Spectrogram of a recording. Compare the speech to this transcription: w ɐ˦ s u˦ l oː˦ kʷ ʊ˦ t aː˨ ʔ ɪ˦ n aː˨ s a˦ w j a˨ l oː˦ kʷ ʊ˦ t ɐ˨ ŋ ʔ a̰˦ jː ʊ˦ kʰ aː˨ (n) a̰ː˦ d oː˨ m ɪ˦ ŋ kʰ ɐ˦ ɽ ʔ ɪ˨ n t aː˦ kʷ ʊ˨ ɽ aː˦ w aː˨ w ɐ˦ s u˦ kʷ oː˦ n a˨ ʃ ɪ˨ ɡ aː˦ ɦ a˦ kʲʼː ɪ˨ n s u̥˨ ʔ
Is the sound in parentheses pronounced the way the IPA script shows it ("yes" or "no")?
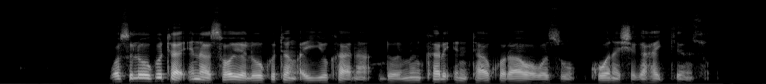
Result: yes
